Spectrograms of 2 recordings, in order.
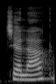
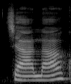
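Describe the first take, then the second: First: चलाक said with a short first a; teacher shows the wrong spelling चलाक; wrong short vowel. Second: चालाक with a long aa after च; teacher gives the right form चालाक; correct long vowel. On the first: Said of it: "चालाक होता है". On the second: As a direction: stretch the aa in चालाक. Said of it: "चलाक नहीं होता". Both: Shown as a demonstration.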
